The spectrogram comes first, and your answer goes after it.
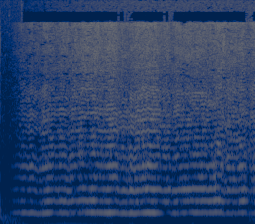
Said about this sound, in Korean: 어쩌면 파리가 나를 좋아하는 것인지도 모를 거야. 아침에 잠에서 깨어보면 이 파리들은 내 얼굴 주변을 웽웽거리며 붙었다 떨어졌다 한다. 나를 깨우고 있던 것이다.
